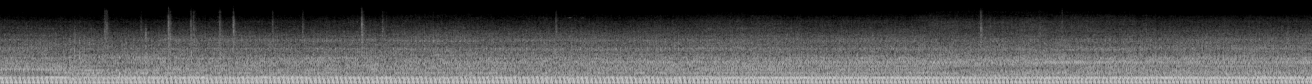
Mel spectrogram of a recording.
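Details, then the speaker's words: Free roadside lawn tractor with a small single-cylinder engine, mower deck removed, test-driven after repair: steady, even running under light driving load with no knocks, misses or rattles; normal running. "All right, guys. Well, it runs good. It drives good."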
